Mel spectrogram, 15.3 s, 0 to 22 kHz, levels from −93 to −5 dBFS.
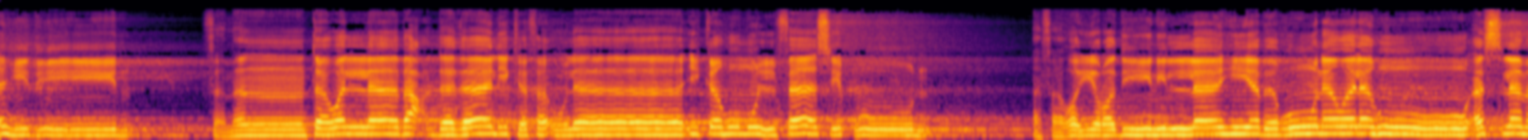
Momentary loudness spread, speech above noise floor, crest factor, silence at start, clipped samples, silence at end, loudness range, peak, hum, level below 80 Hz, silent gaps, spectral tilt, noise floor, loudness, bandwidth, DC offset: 11 LU; 22 dB; 14 dB; 0 s; under 0.1%; 0 s; 5 LU; 0 dBFS; none; -60 dBFS; none; -4.5 dB/octave; -35 dBFS; -13 LUFS; 16 kHz; under 0.1%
